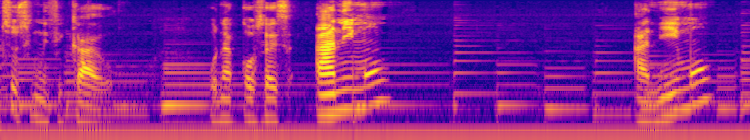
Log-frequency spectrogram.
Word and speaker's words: ánimo: Una cosa es ánimo, animo y animó.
